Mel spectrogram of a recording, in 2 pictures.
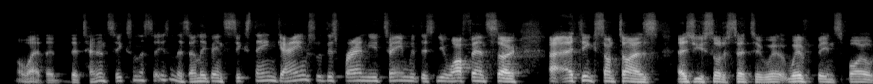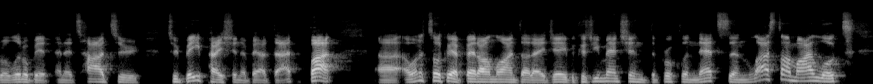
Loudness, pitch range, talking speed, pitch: -22 LUFS, 115-165 Hz, 230 wpm, 135 Hz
